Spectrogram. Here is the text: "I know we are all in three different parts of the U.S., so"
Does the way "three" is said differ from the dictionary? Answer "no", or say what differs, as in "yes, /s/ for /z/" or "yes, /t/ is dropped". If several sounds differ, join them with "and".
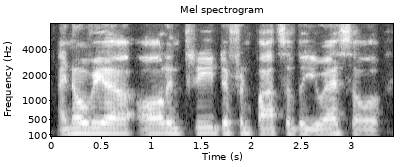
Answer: yes, /t/ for /θ/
